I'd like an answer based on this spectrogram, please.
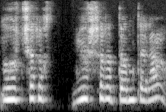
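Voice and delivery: put-on broken Spanish accent. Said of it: "with her little broken accent".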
